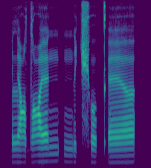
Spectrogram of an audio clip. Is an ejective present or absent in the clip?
present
